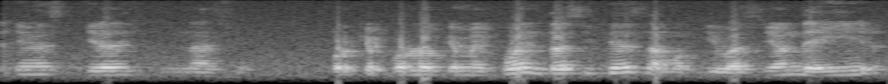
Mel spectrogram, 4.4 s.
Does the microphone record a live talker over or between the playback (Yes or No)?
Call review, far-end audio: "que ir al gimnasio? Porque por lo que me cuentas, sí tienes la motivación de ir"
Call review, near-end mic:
No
